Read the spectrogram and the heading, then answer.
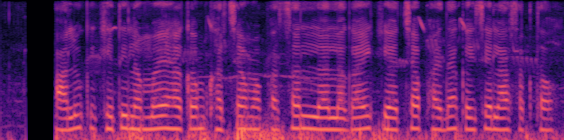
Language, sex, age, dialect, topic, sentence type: Chhattisgarhi, female, 18-24, Northern/Bhandar, agriculture, question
